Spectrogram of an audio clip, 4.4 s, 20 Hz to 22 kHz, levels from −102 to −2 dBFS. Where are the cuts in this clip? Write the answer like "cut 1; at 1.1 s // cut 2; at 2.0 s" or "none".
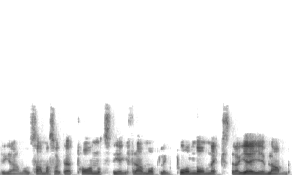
none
